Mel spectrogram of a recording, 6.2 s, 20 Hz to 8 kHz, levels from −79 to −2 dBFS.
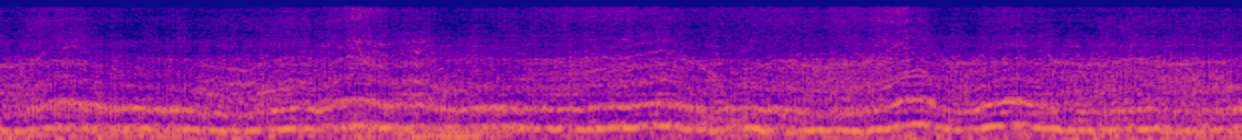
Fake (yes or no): yes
